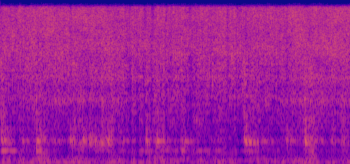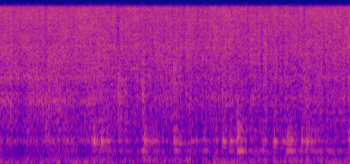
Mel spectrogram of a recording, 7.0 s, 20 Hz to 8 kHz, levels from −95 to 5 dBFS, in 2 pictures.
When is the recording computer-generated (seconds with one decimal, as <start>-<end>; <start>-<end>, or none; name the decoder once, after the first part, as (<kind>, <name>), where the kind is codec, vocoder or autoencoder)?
0.4-1.2 (codec, SNAC); 2.8-4.5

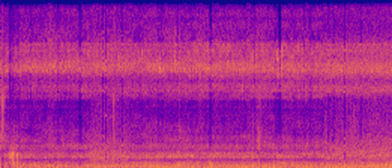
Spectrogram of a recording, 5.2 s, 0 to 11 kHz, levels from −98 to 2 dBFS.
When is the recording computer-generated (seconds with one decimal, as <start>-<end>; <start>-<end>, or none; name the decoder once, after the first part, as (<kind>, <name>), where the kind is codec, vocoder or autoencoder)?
0.0-1.2 (codec, SNAC); 1.7-4.3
